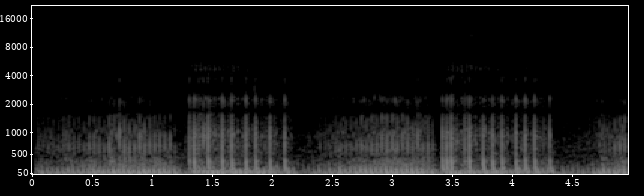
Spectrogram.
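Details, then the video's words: Domestic cat purring and snoring while falling asleep, a steady low rumble with two bursts of rapid pulsed purring each lasting about a second, soft and calm throughout. "Cat Purring, Snoring and Falling Asleep"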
